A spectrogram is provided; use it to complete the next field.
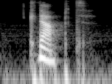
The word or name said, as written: knappt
